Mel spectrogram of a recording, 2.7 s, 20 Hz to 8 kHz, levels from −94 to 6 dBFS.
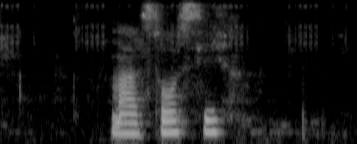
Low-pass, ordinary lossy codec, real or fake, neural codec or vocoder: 7.2 kHz; Opus, 32 kbps; real; none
